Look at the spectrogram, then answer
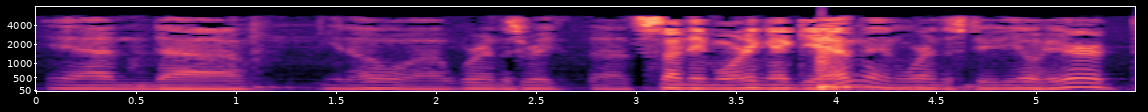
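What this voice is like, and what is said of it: Slightly off voice from a cold. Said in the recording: “I'm still kind of trying to get over this little bit of a cold or whatever ... my voice is a little off”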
